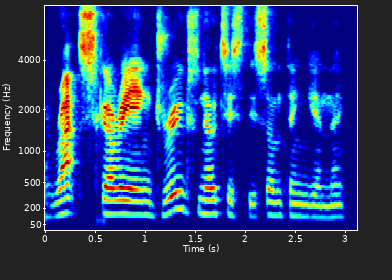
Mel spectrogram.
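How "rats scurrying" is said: ordinary delivery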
